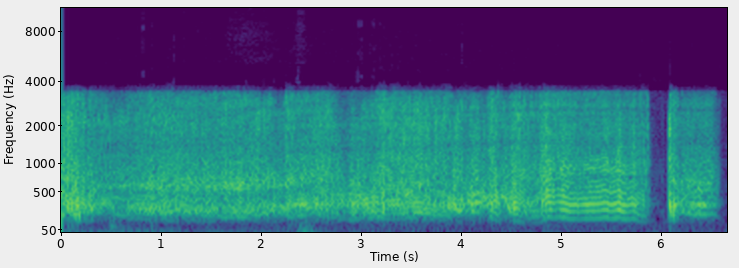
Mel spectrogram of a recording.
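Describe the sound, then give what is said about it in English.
A long, loud, rumbling fart noise from a caller on the radio station 97.1 Free FM, sustained for several seconds, buzzing and sputtering with a wavering tone near the end before a brief pause and final burst. “That's quite a fart.”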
